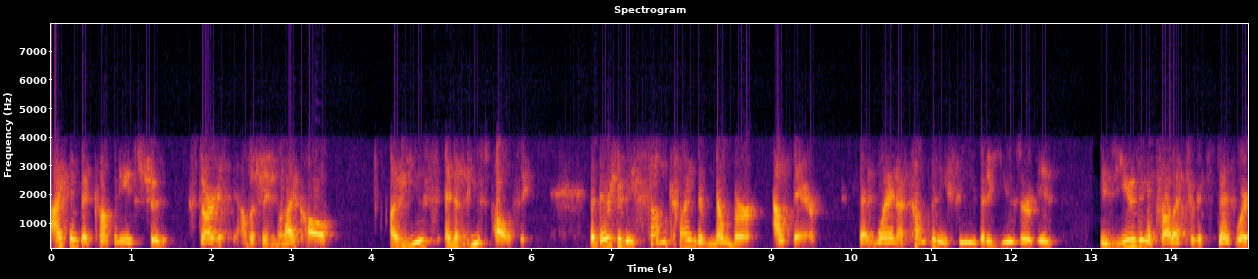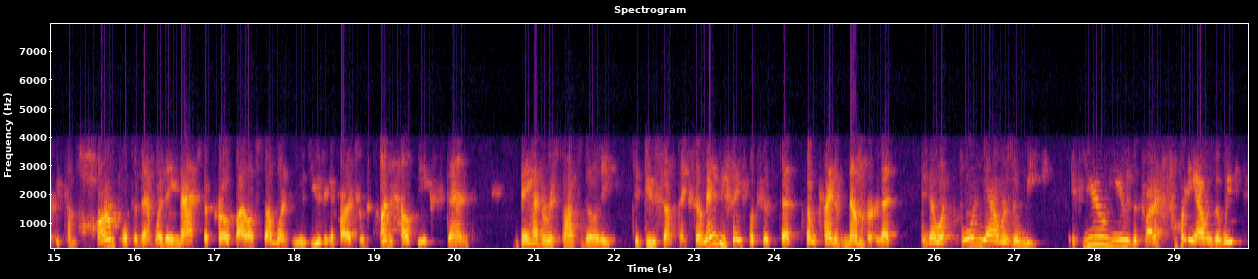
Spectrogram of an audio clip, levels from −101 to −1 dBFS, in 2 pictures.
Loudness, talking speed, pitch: -19 LUFS, 190 wpm, 285 Hz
